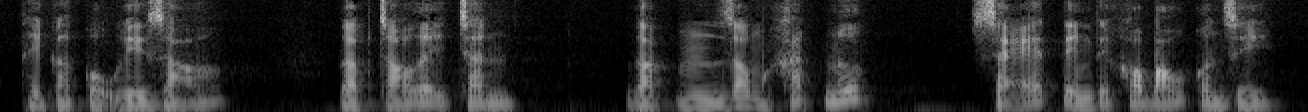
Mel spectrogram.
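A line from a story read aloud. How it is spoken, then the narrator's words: Smiling. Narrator (Vietnamese): bà Chánh đào mỉm cười nói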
